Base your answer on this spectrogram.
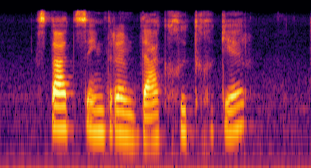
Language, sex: Afrikaans, female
